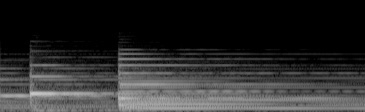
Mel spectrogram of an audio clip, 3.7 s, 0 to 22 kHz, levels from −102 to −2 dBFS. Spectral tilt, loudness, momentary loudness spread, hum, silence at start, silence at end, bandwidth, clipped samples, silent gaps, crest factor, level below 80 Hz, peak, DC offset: -10.5 dB/octave; -36 LUFS; 16 LU; none; 0 s; 0 s; 3.8 kHz; under 0.1%; none; 16 dB; -60 dBFS; -20 dBFS; under 0.1%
